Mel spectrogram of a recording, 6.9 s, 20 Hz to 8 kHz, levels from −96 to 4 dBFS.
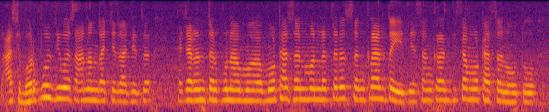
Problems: none marked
